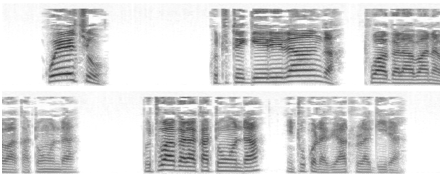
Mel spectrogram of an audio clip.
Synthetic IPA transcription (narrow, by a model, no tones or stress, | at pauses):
kwe̞ːco̞ | ketute̞ɡe̞ːɾe̞ɾaːŋɡa | twaːɡalaːβaːnaβa̰kato̞ːnda | bwetwaːɡalakato̞ːnda | nituko̞laβjaːtulaɡiɾa̰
